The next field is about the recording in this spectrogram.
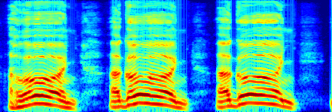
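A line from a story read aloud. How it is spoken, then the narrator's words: Frenzied shout. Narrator (Russian): Он кричал бешеным голосом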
